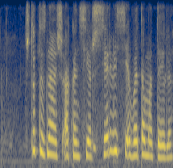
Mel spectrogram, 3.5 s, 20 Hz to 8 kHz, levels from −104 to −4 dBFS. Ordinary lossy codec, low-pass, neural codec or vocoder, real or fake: Opus, 24 kbps; 7.2 kHz; none; real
